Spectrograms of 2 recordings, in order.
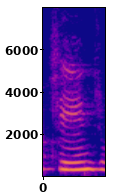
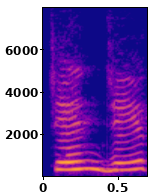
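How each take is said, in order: First: Said in the usual way. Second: चेंज जे with the final e sounded, "chen-jay"; mispronounced change. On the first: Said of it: "बोलते हैं इसको". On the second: Shown as a demonstration. Teacher showing what not to say, चेंज जे as "chen-jay". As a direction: give चेंज जे an extra end syllable. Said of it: "तो नहीं बोलेंगे हम".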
